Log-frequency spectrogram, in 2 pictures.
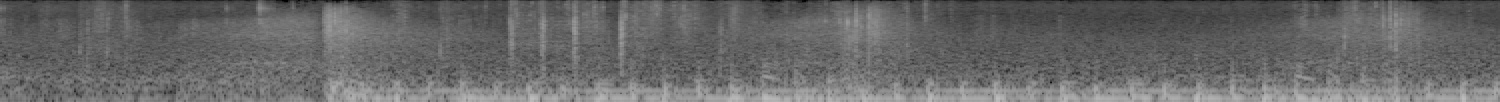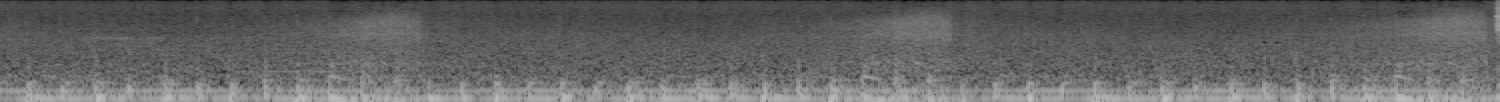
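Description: Soft footsteps tap on a stone floor.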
